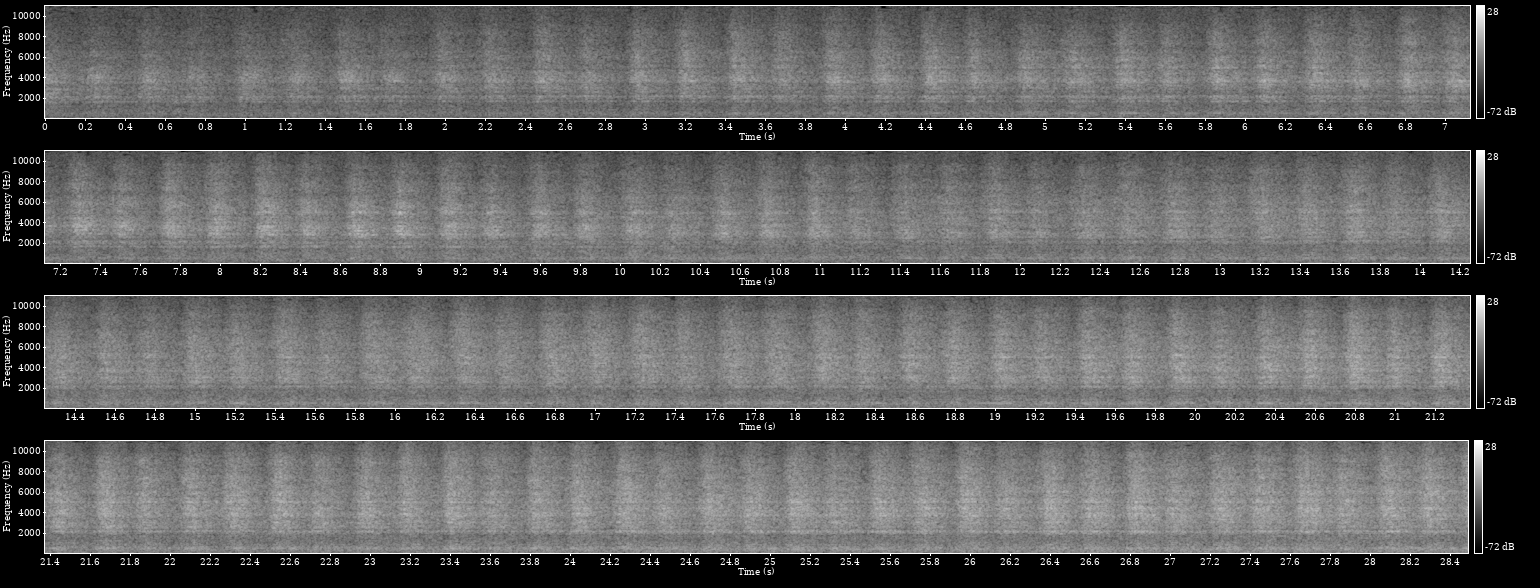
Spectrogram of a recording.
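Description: A steam locomotive chuffs in a fast, steady rhythm, growing louder as it approaches.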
